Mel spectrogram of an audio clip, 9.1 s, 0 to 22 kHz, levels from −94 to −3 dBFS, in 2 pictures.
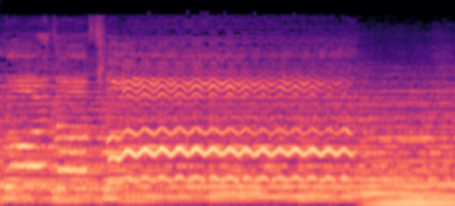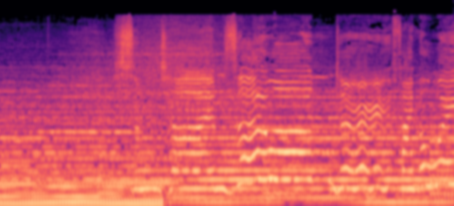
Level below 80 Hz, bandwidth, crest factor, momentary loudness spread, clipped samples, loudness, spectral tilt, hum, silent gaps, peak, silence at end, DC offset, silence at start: -24 dBFS; 16.5 kHz; 12 dB; 6 LU; under 0.1%; -12 LUFS; -4.5 dB/octave; none; none; 0 dBFS; 0 s; under 0.1%; 0 s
